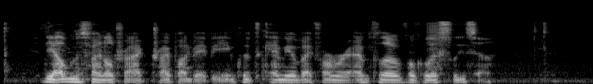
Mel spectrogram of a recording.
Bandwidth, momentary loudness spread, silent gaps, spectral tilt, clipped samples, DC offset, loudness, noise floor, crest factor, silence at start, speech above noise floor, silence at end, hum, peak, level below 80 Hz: 8 kHz; 10 LU; none; -5.5 dB/octave; under 0.1%; under 0.1%; -24 LUFS; -51 dBFS; 20 dB; 0.05 s; 27 dB; 0.4 s; none; -4 dBFS; -54 dBFS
